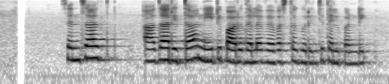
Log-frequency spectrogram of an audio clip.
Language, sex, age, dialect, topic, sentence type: Telugu, female, 25-30, Telangana, agriculture, question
